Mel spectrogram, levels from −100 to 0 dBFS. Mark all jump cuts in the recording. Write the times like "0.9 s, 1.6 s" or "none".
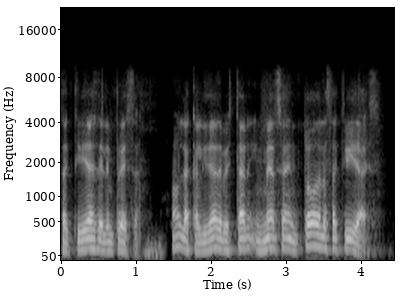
1.4 s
